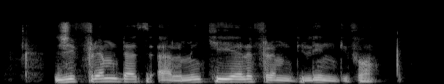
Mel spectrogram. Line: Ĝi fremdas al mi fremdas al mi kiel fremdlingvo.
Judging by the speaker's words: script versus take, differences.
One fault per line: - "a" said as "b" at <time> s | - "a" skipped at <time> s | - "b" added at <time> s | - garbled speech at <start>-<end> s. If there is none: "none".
- "fremdas al mi" skipped at 2.0 s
